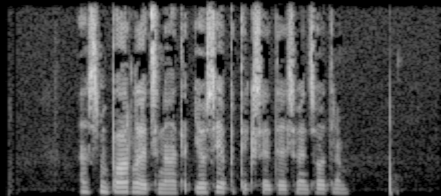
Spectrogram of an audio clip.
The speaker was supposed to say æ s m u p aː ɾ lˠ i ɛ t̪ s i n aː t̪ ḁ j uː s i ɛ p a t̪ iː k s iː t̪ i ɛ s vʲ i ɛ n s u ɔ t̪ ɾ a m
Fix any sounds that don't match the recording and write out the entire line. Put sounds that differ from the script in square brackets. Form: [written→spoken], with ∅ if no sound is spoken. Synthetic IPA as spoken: æ s m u p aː ɾ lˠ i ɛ t̪ s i n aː t̪ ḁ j uː s i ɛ p a t̪ [iː→i] k s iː t̪ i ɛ s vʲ i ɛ n s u ɔ t̪ ɾ a m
